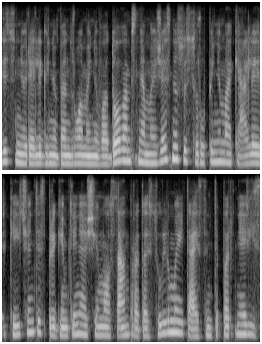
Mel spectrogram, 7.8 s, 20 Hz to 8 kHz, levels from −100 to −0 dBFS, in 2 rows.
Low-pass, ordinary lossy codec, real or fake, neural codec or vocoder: 7.2 kHz; Opus, 24 kbps; real; none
